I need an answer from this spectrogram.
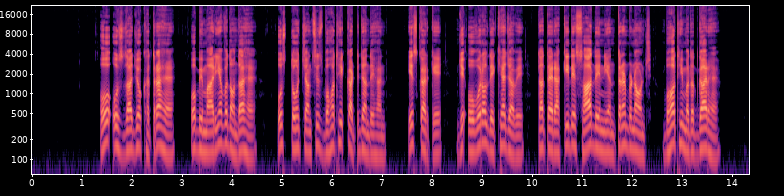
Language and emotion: Punjabi, neutral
